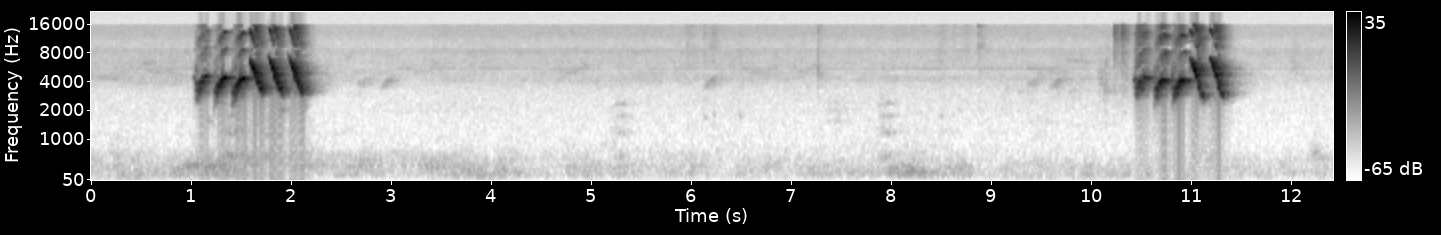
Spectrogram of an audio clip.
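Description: A caged double-collared seedeater sings short, rapid trilling phrases.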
